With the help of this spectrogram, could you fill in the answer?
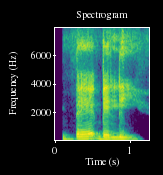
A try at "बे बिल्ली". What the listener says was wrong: नहीं आप इसको बे ना पढ़ें, इतनी मेहनत जाया ना करें, बे बच्चा, बे बिल्ली नहीं।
